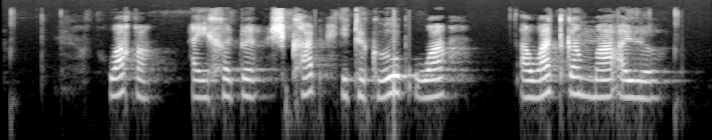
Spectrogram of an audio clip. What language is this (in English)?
Abkhazian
